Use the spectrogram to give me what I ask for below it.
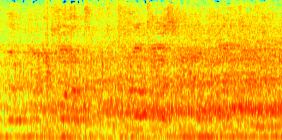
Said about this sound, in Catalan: Us queda clar, no? Us queda ben clar amb qui va el públic de Lituània. Aplaudiments per Jokubaitis, i ara anunciaran l'entrenador.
